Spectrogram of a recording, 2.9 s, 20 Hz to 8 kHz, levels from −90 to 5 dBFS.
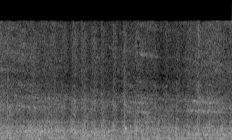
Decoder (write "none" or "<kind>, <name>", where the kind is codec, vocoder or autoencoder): vocoder, BigVGAN v2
